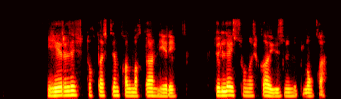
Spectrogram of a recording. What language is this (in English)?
Uyghur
